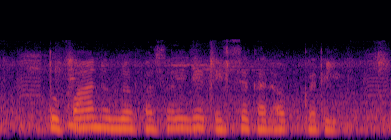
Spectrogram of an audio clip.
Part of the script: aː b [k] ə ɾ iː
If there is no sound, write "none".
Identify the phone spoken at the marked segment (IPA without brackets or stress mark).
k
